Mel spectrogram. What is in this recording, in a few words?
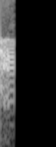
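Raleigh Police Northeast District Dispatch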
